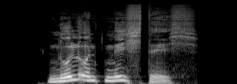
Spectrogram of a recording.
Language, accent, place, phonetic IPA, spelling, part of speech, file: German, Germany, Berlin, [ˈnʊl ʔʊnt ˈnɪçtɪç], null und nichtig, adjective, De-null und nichtig.ogg
- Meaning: null and void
